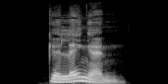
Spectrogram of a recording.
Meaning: first/third-person plural subjunctive II of gelingen
- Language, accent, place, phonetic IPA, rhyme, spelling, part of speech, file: German, Germany, Berlin, [ɡəˈlɛŋən], -ɛŋən, gelängen, verb, De-gelängen.ogg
